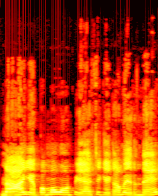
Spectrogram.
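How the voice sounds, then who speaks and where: A woman voicing a gentle grown son in a Tamil cartoon who pleads with his mother and keeps the peace, with a Kanyakumari Tamil accent. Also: medium pitch, steady tone, normal speed, natural voice. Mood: soothing. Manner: soothing and pleading. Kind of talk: cartoon voice acting.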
